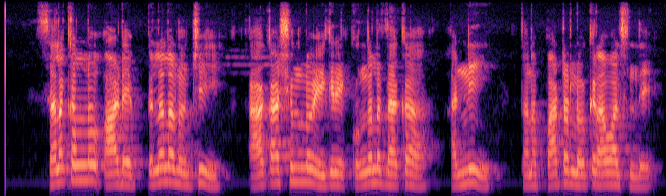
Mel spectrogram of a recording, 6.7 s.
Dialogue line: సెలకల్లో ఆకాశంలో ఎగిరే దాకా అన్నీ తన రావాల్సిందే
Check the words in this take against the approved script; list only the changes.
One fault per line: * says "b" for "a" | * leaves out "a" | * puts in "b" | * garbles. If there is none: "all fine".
* puts in "ఆడే పిల్లల నుంచి"
* puts in "కొంగల"
* puts in "పాటల్లోకి"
